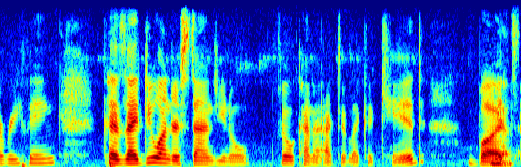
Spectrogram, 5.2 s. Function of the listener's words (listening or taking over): listening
